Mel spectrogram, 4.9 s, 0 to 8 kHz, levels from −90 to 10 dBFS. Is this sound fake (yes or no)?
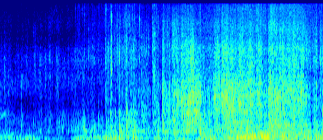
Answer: no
